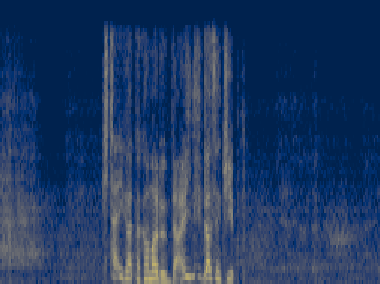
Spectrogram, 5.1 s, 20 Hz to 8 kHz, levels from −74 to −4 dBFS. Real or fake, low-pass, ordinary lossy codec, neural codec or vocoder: fake; 7.2 kHz; none; codec, 16 kHz in and 24 kHz out, 0.8 kbps, FocalCodec, streaming, 65536 codes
